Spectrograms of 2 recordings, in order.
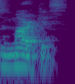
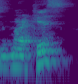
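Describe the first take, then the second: First: The stress falls where Spanish speakers put it. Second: The stress falls where English speakers put it. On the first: "but in Spanish, it's Marquez" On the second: "In English, for some reason, it changed the stress, so it's Marquez"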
